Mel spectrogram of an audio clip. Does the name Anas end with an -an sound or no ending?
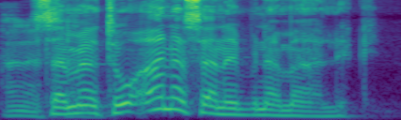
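-an ending. The name Anas ends with an -an sound. "وإلا فالأصل أن يقول"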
